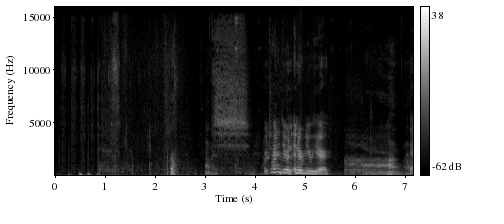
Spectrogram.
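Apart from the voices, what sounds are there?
dogs whimpering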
